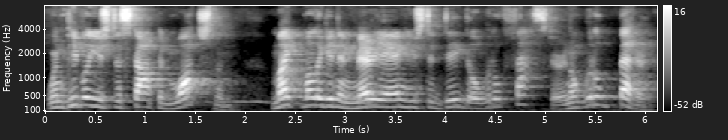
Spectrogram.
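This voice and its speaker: Male children's storyteller: lighter high-ish pitch, very animated, dramatic, hushed endings. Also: a little fast. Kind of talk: expressive children's story read-aloud. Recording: echoey room.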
